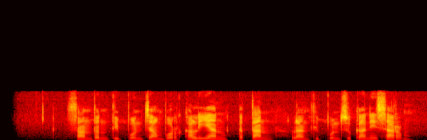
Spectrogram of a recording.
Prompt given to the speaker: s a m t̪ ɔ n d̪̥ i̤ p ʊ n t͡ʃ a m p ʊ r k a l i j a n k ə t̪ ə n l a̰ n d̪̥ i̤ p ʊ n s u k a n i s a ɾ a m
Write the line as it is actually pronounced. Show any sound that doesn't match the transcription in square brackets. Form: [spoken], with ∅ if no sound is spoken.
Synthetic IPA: s a [n] t̪ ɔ n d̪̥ i̤ p ʊ n t͡ʃ a m p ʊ r k a l i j a n k ə t̪ [a] n l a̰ n d̪̥ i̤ p ʊ n s u k a n i s a ɾ [ə] m

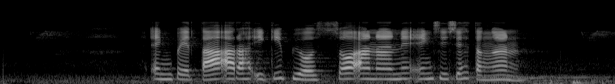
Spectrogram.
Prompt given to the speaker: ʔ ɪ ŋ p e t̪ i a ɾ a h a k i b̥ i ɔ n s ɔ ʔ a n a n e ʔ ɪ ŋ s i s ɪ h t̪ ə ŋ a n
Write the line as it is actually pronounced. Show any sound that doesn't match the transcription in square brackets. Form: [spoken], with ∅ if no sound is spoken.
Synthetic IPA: ʔ ɪ ŋ p e t̪ [a] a ɾ a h [i] k i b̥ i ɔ [∅] s ɔ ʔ a n a n e ʔ ɪ ŋ s i s ɪ h t̪ ə ŋ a n

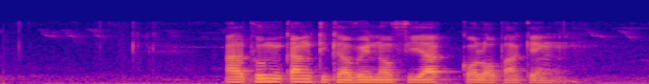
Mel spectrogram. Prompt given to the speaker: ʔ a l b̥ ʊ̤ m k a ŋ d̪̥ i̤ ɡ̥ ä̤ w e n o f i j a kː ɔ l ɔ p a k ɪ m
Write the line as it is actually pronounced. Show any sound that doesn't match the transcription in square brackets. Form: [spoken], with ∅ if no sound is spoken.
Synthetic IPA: ʔ a l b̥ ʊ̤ m k a ŋ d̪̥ i̤ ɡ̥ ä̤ w e n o f i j a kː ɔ l ɔ p a k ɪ [ŋ]

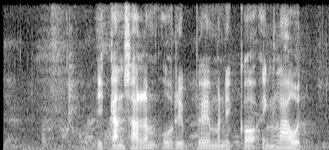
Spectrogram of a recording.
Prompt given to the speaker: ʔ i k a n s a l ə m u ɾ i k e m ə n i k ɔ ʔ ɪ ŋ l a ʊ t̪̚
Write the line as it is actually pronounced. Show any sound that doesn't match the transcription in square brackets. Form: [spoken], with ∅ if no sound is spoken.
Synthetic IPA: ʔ i k a n s a l ə m u ɾ i [p] e m ə n i k ɔ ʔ ɪ ŋ l a ʊ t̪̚

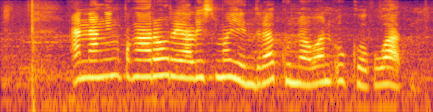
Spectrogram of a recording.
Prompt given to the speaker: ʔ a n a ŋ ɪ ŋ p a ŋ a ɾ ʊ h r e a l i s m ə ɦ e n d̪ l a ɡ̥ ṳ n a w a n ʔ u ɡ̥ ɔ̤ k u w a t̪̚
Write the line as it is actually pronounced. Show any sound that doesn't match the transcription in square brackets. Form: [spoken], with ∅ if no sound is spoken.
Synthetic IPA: ʔ a n a ŋ ɪ ŋ p [ə] ŋ a ɾ ʊ h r e a l i s m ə ɦ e n d̪ [ɾ] a ɡ̥ ṳ n a w a n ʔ u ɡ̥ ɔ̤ k u w a t̪̚

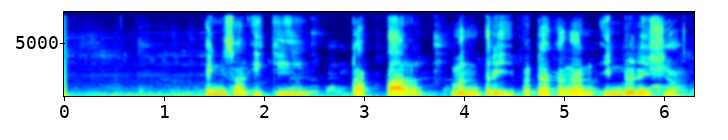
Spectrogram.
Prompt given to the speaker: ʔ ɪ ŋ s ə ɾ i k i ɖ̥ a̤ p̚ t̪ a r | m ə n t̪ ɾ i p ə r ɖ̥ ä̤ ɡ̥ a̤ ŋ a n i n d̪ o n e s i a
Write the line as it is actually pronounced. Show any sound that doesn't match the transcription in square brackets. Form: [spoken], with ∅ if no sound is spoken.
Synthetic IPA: ʔ ɪ ŋ s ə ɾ i k i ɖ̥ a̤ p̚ t̪ a r | m ə n t̪ ɾ i p ə r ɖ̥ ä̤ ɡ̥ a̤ ŋ a n i n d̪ o n e s i a

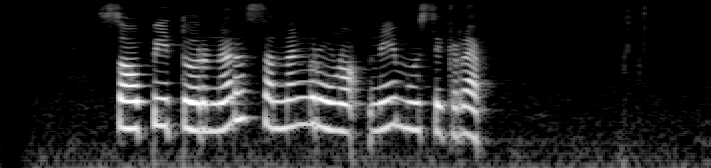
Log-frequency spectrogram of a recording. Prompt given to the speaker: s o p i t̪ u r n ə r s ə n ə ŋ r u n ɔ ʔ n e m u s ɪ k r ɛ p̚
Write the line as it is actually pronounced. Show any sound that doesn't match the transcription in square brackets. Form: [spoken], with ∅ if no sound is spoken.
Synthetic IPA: s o p i t̪ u r n ə r s ə n ə ŋ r u n ɔ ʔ n e m u s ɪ k r ɛ p̚

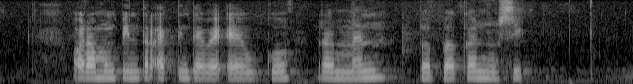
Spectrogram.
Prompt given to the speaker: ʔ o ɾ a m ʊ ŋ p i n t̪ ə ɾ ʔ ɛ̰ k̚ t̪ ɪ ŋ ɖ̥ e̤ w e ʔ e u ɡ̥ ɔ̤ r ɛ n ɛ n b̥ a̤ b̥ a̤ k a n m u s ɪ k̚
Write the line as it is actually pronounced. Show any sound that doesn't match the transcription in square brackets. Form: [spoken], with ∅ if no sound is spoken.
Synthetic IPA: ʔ o ɾ a m ʊ ŋ p i n t̪ ə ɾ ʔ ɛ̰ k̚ t̪ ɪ ŋ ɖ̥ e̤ w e ʔ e u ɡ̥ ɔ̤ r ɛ [m] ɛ n b̥ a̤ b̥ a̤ k a n m u s ɪ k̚

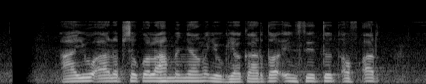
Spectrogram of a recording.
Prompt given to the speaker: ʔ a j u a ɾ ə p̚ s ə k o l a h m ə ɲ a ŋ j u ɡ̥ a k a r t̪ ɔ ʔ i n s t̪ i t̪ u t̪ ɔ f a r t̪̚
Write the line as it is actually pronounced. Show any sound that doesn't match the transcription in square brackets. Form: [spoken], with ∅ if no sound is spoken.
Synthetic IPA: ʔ a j u a ɾ ə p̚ s ə k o l a h m ə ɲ a ŋ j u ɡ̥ a k a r t̪ ɔ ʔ i n s t̪ i t̪ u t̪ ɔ f a r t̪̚

